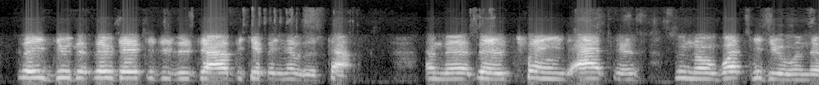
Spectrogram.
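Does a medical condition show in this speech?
Yes: cerebral palsy.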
